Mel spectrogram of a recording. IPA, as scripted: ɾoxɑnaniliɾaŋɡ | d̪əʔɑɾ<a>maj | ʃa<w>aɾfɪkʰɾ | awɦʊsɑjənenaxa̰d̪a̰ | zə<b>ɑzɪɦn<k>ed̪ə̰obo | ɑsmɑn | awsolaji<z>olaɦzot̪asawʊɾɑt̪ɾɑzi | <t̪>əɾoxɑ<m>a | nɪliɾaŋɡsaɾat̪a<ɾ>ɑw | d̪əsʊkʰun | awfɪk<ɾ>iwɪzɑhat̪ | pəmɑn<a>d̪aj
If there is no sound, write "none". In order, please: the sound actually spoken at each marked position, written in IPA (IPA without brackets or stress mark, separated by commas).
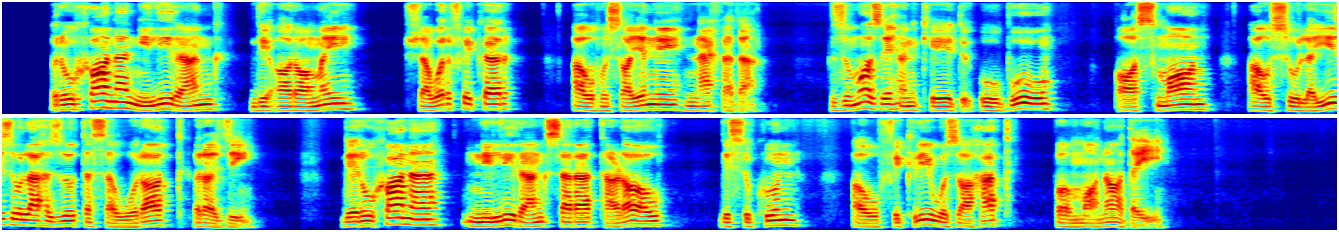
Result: ɑ, w, m, kʰ, z, d̪, n, ɽ, ɾ, ɑ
